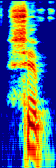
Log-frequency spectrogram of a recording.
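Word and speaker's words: ship: लेकिन पॉइंट ये है कि अगर आप शिप को अगर आप सिप कह देंगे, सिप, तो सिप तो SIP सिप होता है, जिसका मतलब होता है हल्के हल्के चुस्की लेके पीना, है ना। तो अगर आपने सिप कह दिया, सिप, तो ये गलत हो जाएगा।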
